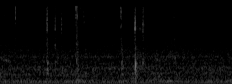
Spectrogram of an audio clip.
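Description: Faint, irregular keystrokes on a laptop keyboard, about half a dozen taps, the loudest a little past the middle.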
